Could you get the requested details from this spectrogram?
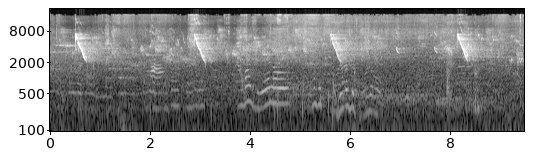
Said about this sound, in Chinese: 我就是想让你们听一下我们小区里边各种鸟叫，哇，这声音真的，我不知道有人喜不喜欢听这样的比较大自然的声音。反正我坐着听着，我是觉得也太棒了。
